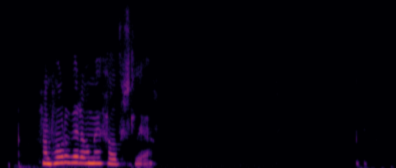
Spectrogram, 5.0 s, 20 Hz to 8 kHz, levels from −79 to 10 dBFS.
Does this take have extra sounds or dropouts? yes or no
no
